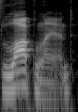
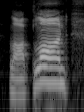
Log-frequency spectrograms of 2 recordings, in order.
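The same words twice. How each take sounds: First: "Lapland" ending like the English word land. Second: "Lapland" ending in an open "lahnd"; Lapland as "lond". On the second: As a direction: say the end of "Lapland" to rhyme with "pond". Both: Shown as a demonstration. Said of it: "whatever you like to pronounce".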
